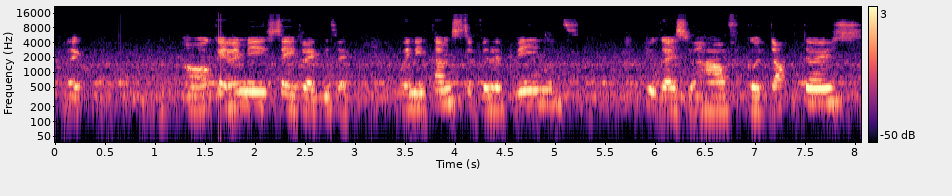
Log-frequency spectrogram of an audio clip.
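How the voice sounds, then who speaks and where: Over noticeable background noise, a woman speaks with very wide pitch swings. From Uganda. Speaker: vlogger. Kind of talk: casual chat. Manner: halting.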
